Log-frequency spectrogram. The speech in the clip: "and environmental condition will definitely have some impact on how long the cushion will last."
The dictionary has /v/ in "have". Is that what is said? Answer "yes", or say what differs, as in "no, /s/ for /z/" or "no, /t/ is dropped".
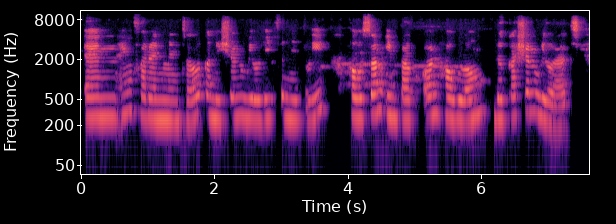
no, /w/ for /v/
